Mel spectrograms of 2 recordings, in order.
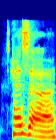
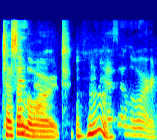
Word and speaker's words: Teza Lord: Tza. Tesa Lord. Tesla Lord.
